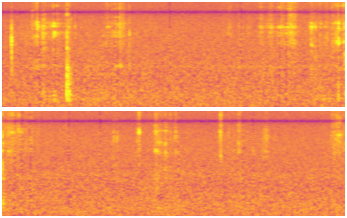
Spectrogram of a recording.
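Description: Faint clicks and light taps of small thin obeche wood pieces being handled and pressed together by hand, with a few light rubs. A cluster of clicks comes in the first second, more around four seconds in, and a few scattered ones later.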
